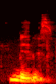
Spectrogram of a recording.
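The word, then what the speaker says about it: business: তো এটা আমরা কীভাবে মনে রাখবো? বুসিনেস, কিন্তু আমরা শুদ্ধ হচ্ছে কি বিজনেস।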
